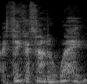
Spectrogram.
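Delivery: shy, timid, hushed half-whisper. A character among monks reading books speaks to the party, timid half-whisper. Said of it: "she kind of timidly whispers to you".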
